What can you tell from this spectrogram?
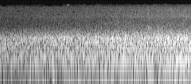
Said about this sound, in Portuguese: aguarda do lado de fora e avista o carro de seu irmão se aproximando.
